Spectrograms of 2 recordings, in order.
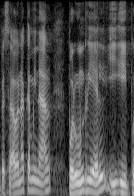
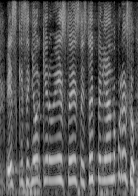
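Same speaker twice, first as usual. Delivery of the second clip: much higher whiny pleading; mock whining believer; 11 semitones higher than usual. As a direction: whine to God for what you want. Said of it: "Muchas veces nosotros". (creyente quejumbroso, voz mucho más aguda)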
